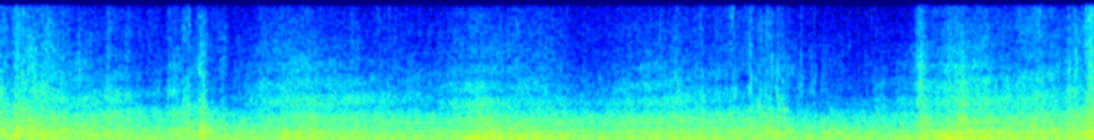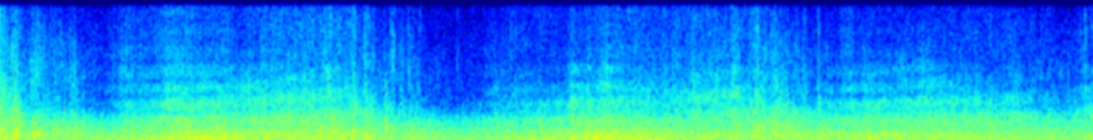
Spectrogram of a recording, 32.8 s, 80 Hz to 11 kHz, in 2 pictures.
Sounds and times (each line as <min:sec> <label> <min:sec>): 0:00.0 Baltic sea 0:32.8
